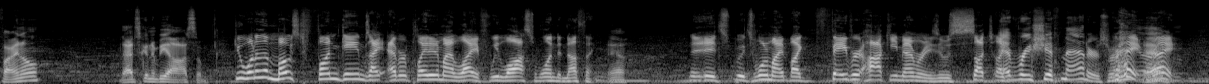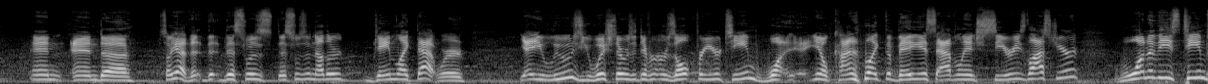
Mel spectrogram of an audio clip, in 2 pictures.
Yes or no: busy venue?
yes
